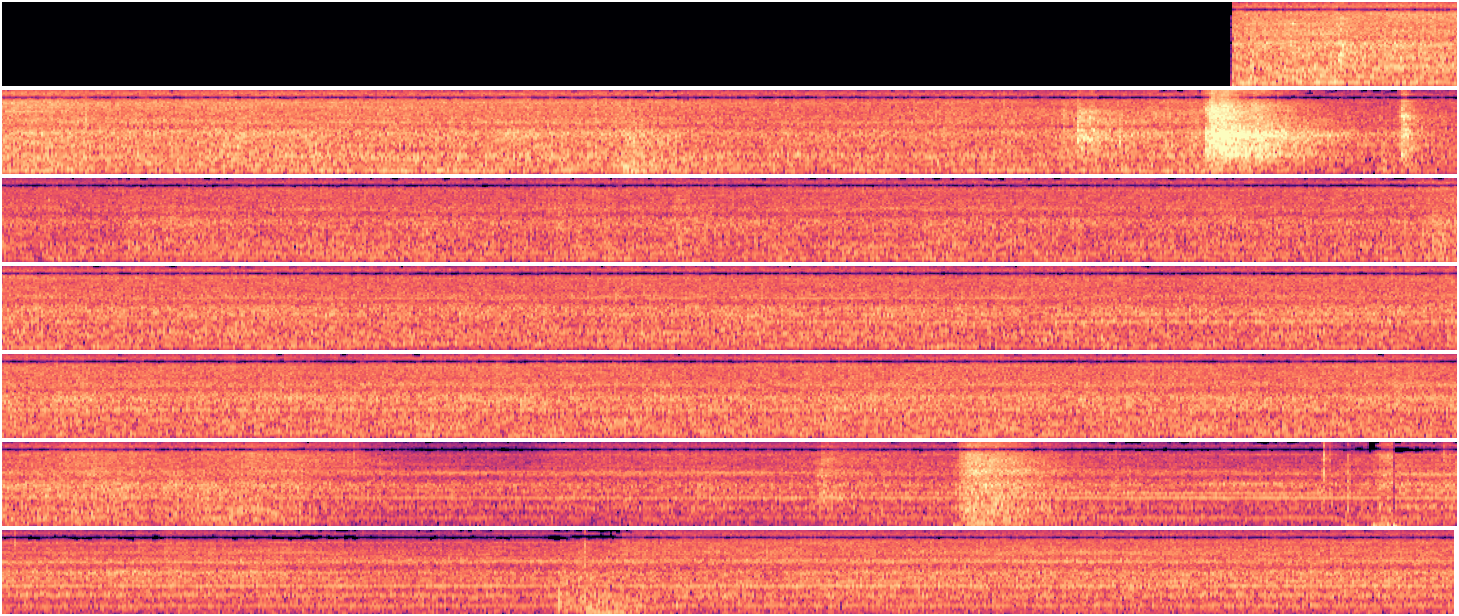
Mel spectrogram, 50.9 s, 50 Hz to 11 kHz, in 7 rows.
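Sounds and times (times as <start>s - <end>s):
loud burst of noise: 6.2s - 15.1s
lathe machine running: 6.2s - 50.9s.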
